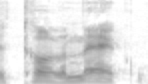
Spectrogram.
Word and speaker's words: Ptolemaic: And that's a Ptolemaic with a silent P.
